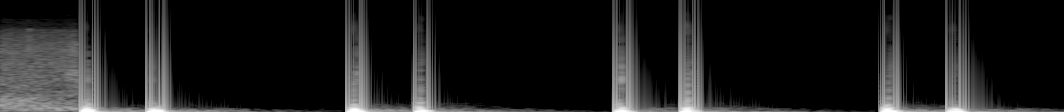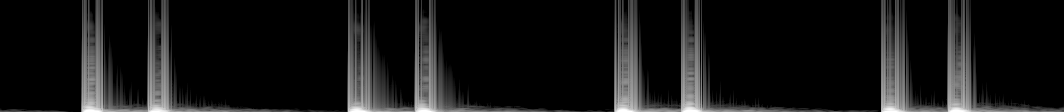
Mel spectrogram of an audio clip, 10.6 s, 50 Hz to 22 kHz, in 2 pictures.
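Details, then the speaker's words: Normal first and second heart sounds heard with a stethoscope: clean, regular lub-dub at about 45 beats per minute. "तो ये थी अपनी S1 और S2 जो normal अपने को अपन स्टेथोस्कोप की मदद से जो सुन रहे होते हैं बस वो होती है।"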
